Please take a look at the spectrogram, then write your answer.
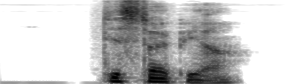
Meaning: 1. A miserable, dysfunctional state or society that has a very poor standard of living or severe censorship, oppression, etc 2. Anatomical tissue that is not found in its usual place
- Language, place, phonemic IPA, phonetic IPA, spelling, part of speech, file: English, Queensland, /dɪsˈtəʉ.pi.ə/, [dɪsˈtɐʉ.pi.ə], dystopia, noun, En-au-dystopia.ogg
